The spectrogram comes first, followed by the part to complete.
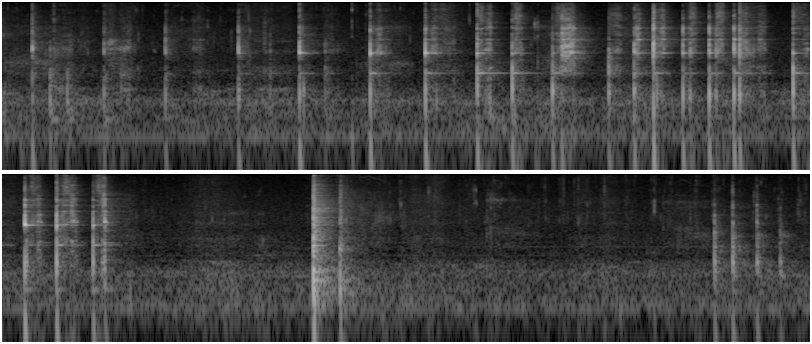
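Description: A metal spoon clinking and scraping against a glass baking dish as a chard and chicken filling is spooned and spread over potato slices: a quick run of light taps and clinks, some briefly ringing, for about nine seconds. This is followed by a single louder knock a couple of seconds later and a few light taps near the end.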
